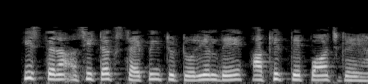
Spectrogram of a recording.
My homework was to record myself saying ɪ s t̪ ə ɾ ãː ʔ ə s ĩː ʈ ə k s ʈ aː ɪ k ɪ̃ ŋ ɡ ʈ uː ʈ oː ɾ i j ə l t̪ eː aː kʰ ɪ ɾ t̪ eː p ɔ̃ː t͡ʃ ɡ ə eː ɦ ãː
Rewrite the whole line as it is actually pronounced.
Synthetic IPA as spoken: ɪ s t̪ ə ɾ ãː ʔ ə s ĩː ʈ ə k s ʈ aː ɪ p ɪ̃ ŋ ɡ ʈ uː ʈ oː ɾ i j ə l d̪ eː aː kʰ ɪ ɾ t̪ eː p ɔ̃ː t͡ʃ ɡ ə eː ɦ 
